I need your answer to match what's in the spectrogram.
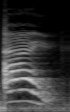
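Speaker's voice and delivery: quick high yelp of pain; sharp ow of pain. Real, not acted. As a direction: yelp as the brush scratches. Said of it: "I literally scratched myself".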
